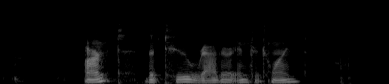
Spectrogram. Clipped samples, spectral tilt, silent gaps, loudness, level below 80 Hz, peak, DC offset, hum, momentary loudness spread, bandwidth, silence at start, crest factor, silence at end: under 0.1%; -6 dB/octave; 0.29-0.50 s, 3.16-3.33 s; -43 LUFS; -72 dBFS; -22 dBFS; under 0.1%; none; 10 LU; 7.2 kHz; 0.15 s; 24 dB; 0.45 s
